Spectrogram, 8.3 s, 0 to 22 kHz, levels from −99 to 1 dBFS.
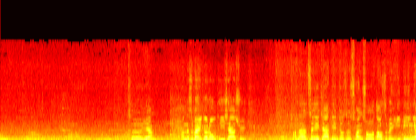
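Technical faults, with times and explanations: Nothing technical stands out here; there's nothing to flag at any point in the clip.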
